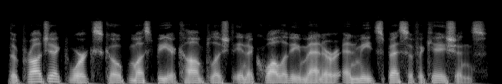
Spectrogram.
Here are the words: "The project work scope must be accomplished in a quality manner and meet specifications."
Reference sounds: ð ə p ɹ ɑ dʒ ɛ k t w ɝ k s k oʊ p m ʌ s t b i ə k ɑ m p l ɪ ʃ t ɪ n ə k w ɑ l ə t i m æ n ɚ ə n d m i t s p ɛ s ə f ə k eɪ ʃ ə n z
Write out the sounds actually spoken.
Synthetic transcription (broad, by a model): ð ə p ɹ ɑ dʒ ɛ k t w ɝ k s k oʊ p m ʌ s t b i ə k ɑ m p l ɪ ʃ t ɪ n ə k w ɑ l ə t i m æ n ɚ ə n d m i t s p ɛ s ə f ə k eɪ ʃ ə n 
